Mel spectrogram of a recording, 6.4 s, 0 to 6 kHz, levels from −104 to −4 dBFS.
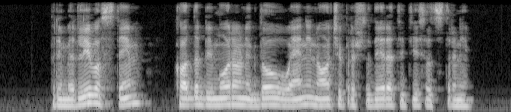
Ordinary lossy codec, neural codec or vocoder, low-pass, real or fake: none; none; 5.4 kHz; real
